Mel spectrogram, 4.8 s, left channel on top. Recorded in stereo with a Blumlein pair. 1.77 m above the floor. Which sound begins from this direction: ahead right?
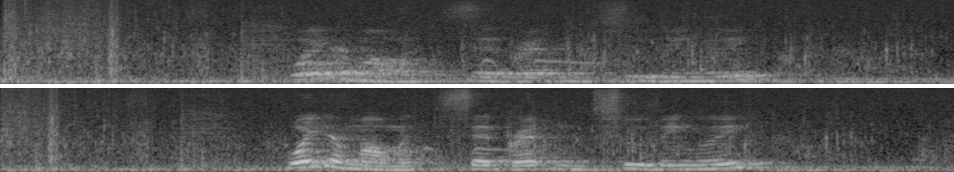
A man speaking, at 1.4 s.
